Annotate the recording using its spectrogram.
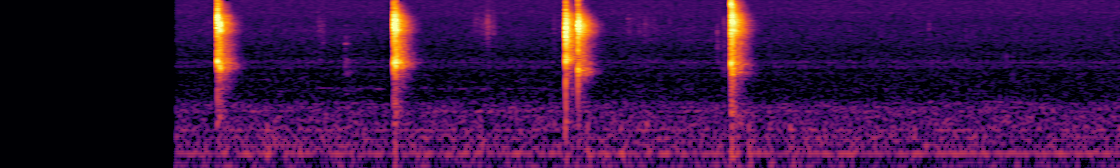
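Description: A low, steady hum cuts in about a second in. Four sharp clicks or snaps follow, each roughly a second and a half apart, and the third is a quick double.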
